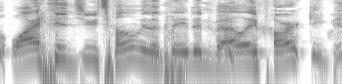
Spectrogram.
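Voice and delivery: high, loud exasperated accusation; exasperated demand. Retold or imitated. To dad about the made-up valet parking, loud exasperation. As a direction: confront dad in mock outrage. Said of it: "And I'm like".

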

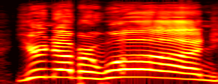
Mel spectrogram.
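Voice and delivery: very high, loud, stretched-out cheer; hammed-up gushing shout; mock cheerleading. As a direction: belt out over-the-top praise. Mocks praise the world won't give.

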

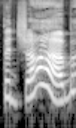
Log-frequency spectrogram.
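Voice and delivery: high, loud startled question; shocked at the word job, voice jumping up; alarmed echo. Retold or imitated. Echoing the concierge's offer, loud high alarmed question.

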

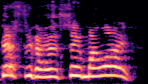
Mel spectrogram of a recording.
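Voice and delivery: high, eager mock exclaim; excited stranger. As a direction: point him out with glee. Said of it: "He's like".

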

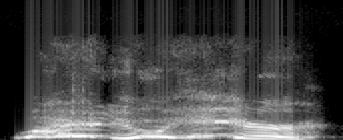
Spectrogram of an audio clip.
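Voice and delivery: wailing cry. Acted. Bartender wails at time travelers.

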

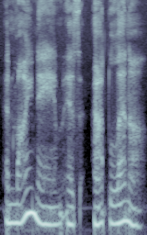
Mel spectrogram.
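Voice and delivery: sleepy storyteller reading gently; bedtime story narration. A narrator's reading. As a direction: lull them to sleep as you read.

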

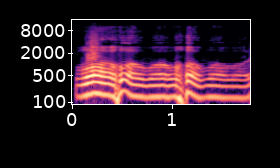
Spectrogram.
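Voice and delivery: loud, rapid run of whoas; startled objection. Real, not acted. Guest reacts to a caller's random question, startled. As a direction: cut in loudly, then ease off.

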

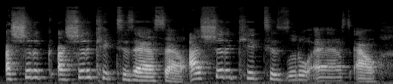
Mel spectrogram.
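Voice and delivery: ordinary delivery

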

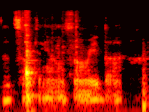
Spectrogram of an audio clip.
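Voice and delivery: soft whispered aside; whispering. Real, not acted. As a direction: breathe it under your breath. Aside while reading messages.

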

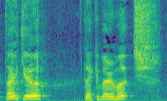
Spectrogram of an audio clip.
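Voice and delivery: loud, high imitation of stage thanks. Host copying the live performance just played, loud high impression. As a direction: project it like a rock star to the crowd. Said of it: "say like [name]".

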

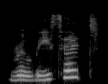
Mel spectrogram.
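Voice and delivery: ordinary talk

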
